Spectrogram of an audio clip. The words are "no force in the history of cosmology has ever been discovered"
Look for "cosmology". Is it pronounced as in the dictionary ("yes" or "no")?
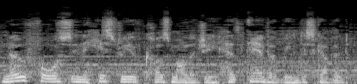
yes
